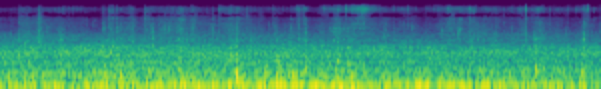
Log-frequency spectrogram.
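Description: Shingles being torn off a house roof: faint, irregular taps and knocks of the tear-off, over a steady low rumble.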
